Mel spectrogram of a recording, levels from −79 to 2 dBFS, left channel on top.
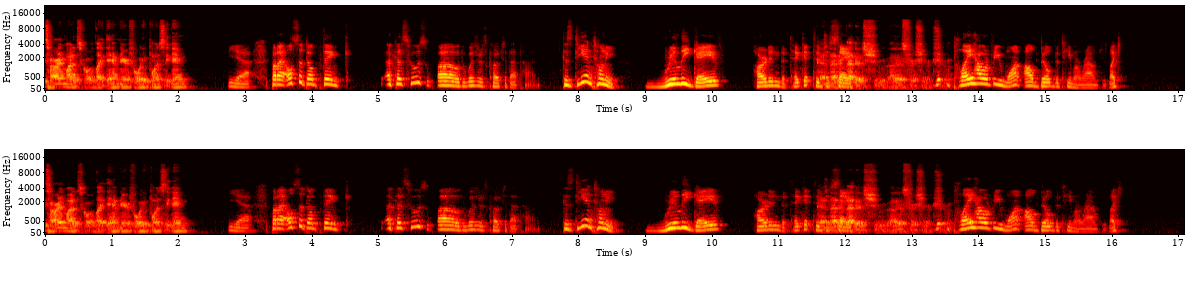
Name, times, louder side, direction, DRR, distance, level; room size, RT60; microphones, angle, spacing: voice 1, 0.0-2.1 11.6-13.4, left 2 dB, 75° left, 1.7 m, -33 dB
voice 2, 2.8-4.4 5.1-7.1 7.8-8.5 9.0-10.2 10.6-12.1 13.3-16.1, left 4 dB, 40° left, 0.3 m, -30 dB
4.8 x 2.6 x 3.1 m
head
